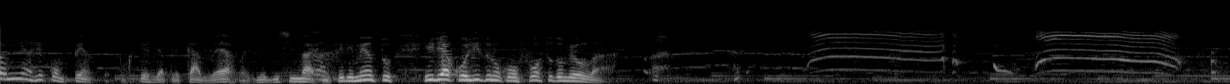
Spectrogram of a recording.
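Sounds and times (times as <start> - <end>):
speech: 0.0 - 6.7
child crying: 8.1 - 11.8.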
